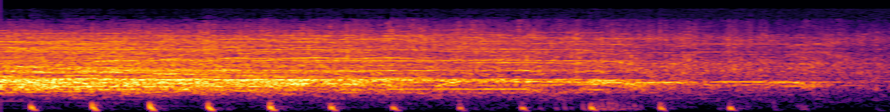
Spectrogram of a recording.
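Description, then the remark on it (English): A loud, steady roar of crowd cheering and applause, with a regular thumping beat underneath like rhythmic clapping or stomping, slowly easing off toward the end. “We're not cheering for the murderers.”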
